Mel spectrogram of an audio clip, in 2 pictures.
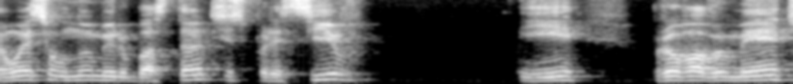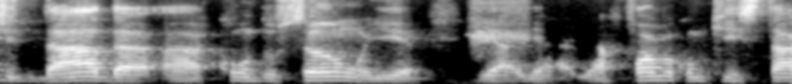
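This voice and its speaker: The background is quiet. It is a plain, everyday voice. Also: man. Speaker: orthopedic surgeon, society president. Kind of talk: closing remarks at online meeting.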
